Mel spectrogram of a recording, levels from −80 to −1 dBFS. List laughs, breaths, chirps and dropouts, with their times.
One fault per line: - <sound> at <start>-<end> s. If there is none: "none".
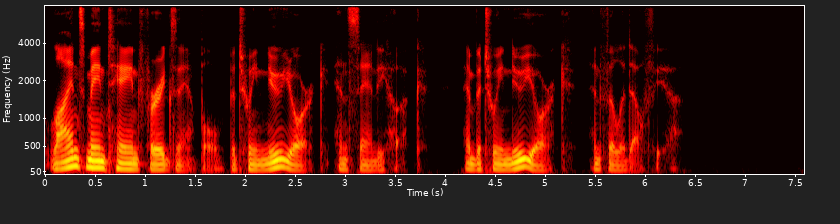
none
